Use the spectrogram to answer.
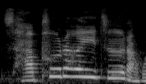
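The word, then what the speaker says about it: サプライズ: 그건 소래와 서프라이즈니까 할 때 서프라이즈 발음을 사프라이즈라고 해야 돼요, 간이상. 안 돼요. 서가 없어요.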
